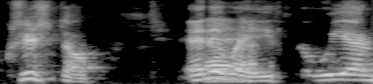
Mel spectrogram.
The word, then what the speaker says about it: Krzysztof: to make it hard on you, which is pronounced Krzysztof.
